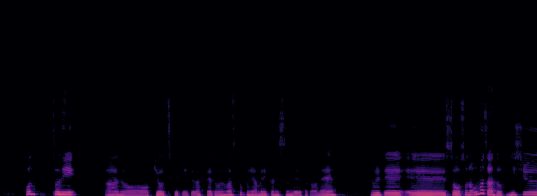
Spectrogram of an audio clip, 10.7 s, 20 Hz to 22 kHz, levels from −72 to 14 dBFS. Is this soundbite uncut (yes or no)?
yes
